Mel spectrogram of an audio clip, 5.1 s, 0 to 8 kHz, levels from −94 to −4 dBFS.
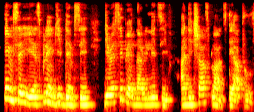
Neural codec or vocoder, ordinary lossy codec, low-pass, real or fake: none; none; 7.2 kHz; real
